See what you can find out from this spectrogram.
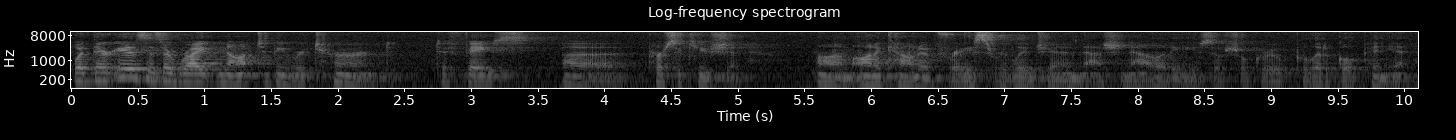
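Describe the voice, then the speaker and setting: A woman with a low voice explains policy to a panel, measured and deliberate, often pausing on fillers. Her voice rings through a large hall with a long, roomy reverb and faint ambience behind it. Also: lively intonation, creaky, fairly bright tone, a little hiss or hum. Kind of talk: panel discussion.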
